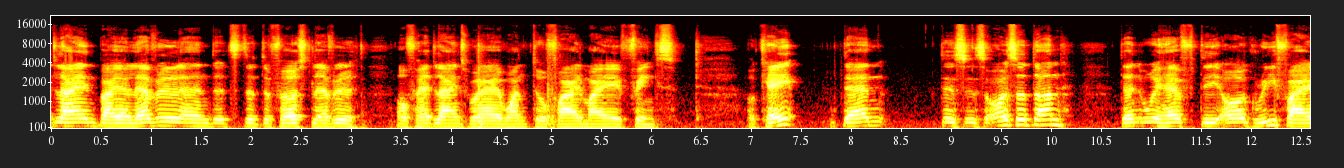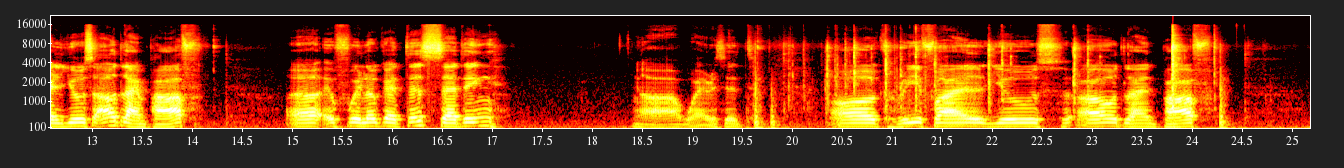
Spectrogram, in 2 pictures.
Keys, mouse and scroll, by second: 9.3 click, 14.3 click, 19.7 click, 20.4-23.1 typing, 22.4 Tab, 23.2 Tab, 24.1 Return.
